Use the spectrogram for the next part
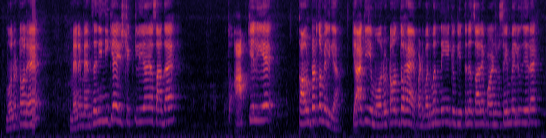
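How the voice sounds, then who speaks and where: A man's voice: very high-pitched, sharp tone, a little hiss or hum. A man teaching a maths lecture, explaining step by step and often checking in with his students. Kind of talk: online exam-prep lecture at a board.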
